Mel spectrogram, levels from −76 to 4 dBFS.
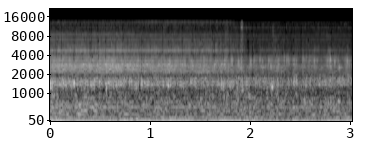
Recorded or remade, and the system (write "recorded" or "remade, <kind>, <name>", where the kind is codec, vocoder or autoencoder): remade, vocoder, BigVGAN v2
